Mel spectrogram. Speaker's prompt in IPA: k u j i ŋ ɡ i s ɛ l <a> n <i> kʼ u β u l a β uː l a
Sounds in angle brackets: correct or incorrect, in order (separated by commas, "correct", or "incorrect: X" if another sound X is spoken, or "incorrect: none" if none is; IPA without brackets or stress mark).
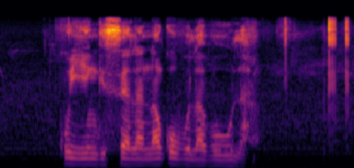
correct, incorrect: a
